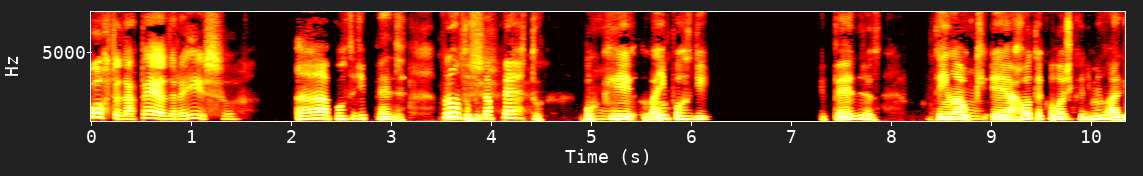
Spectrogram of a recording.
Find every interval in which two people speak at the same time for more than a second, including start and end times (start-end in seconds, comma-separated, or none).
none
